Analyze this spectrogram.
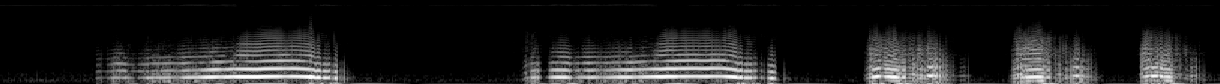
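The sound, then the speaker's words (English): A person calls to pigs with two long, drawn-out wavering vocal calls, followed by three quick, sharp shouts. The voice is loud, nasal and sustained, with no other sounds. “Well, how do you call pigs?”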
